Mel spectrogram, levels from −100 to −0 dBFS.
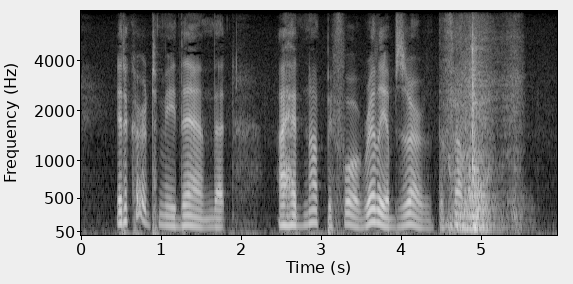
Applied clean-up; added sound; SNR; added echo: none; Drawer open or close; 0 dB; none.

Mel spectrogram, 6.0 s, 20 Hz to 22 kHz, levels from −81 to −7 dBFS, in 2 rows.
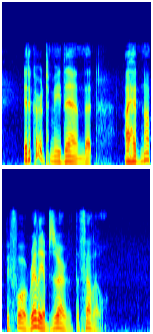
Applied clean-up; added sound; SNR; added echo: none; none; none; none.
